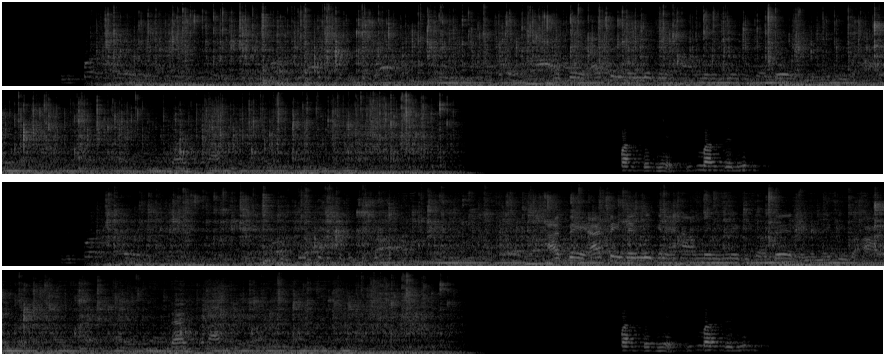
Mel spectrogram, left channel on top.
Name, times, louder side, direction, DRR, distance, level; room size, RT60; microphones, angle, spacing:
voice 1, 0.6-6.0, left 1 dB, 55° left, 0 dB, 1.1 m, -58 dB
Crumpling crinkling, 0.8-13.4, left 3 dB, 75° left, 1.3 m, -44 dB
voice 2, 2.6-3.9 5.4-9.1 10.4-11.5, right 6 dB, 60° right, 12 dB, 0.4 m, -51 dB
sound 1, 3.7-12.3, right 2 dB, 85° right, 0.7 m, -51 dB
voice 3, 15.0-16.3, left 1 dB, 15° left, 8 dB, 0.3 m, -51 dB
7.0 x 4.7 x 3.0 m, 0.80 s
head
